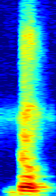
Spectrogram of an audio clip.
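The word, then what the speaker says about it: deux: Duh. Duh. Which means which means two in French, right? Duh. So basically you're not pronouncing x here.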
